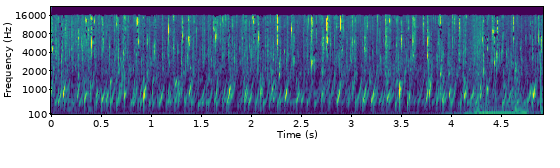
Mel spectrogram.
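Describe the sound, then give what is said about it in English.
Dry ice bubbles hard in a bowl of warm water, giving a dense, steady stream of quick fizzing pops and gurgles throughout, with no voices. “when you put dry ice in a bowl and pour warm water over it, it bubbles like crazy.”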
